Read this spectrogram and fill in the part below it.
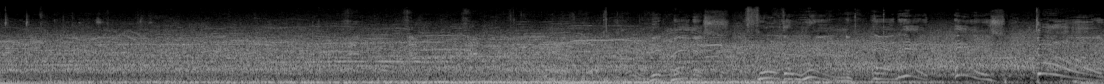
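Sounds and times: roar of stadium crowd: 0:00.0 - 0:11.0.

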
